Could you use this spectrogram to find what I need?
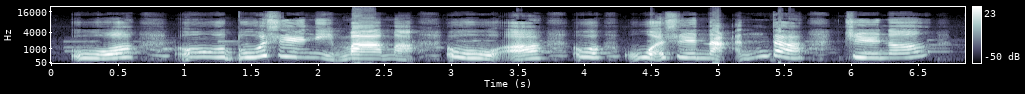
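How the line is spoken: Frightened stammering. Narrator (Chinese): 狐狸吓呆了，结结巴巴地说

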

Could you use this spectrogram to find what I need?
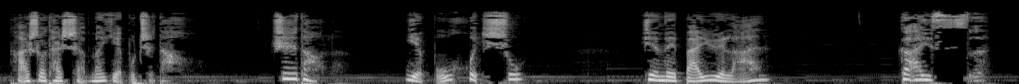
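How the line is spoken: Sighing. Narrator (Chinese): 王妈叹了口气说

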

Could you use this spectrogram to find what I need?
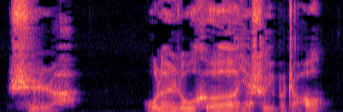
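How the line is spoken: Sighing, gloomy. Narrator (Chinese): 神秀又叹了一口气，郁闷的说

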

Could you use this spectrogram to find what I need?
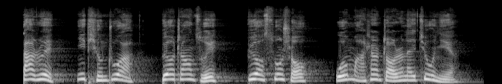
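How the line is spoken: Urgent shouting. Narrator (Chinese): 喊他

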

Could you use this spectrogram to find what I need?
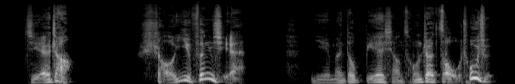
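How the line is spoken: Cold. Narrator (Chinese): 蔡老板也冷冷的说

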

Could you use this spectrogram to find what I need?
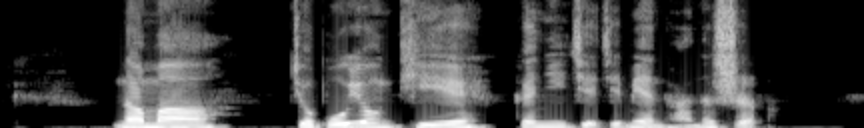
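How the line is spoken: Cold, angry. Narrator (Chinese): 生一郎还是莫名其妙的生气了，冷冷的说

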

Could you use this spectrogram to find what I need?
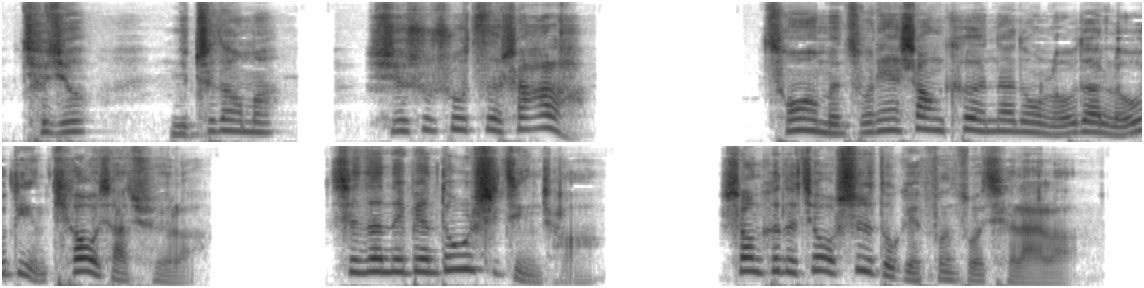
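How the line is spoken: Breathless. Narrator (Chinese): 室友气喘吁吁对他说

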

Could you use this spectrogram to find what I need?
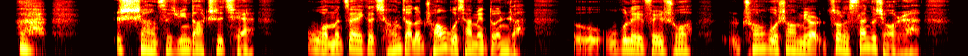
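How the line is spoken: Panting heavily. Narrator (Chinese): 我当时喘着大气，跟风水先生说

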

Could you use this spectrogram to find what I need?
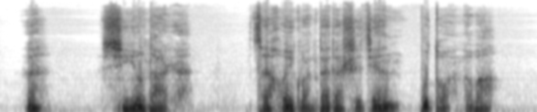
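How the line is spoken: Low, hushed voice. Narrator (Chinese): 压低声音向新右卫门说道

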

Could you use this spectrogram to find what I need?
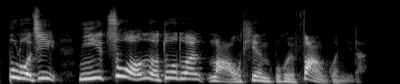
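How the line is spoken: Anxious, loud, denouncing. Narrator (Chinese): 这可急坏了牢笼中的高俊，他大声呼喊高湛的小名，痛斥

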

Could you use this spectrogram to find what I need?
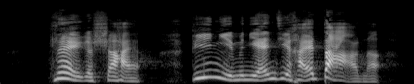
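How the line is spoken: Laughing old lady. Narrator (Chinese): 贾母笑向薛姨妈众人道

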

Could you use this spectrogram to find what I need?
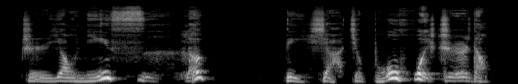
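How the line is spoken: Through gritted teeth. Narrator (Chinese): 公孙启咬牙切齿地说

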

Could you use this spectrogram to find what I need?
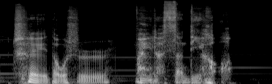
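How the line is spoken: Low, resolute. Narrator (Chinese): 刘阿贝一咬牙，低声说道

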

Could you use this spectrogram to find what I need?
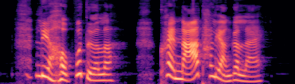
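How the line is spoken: Group laughing. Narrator (Chinese): 众人听了，都笑道

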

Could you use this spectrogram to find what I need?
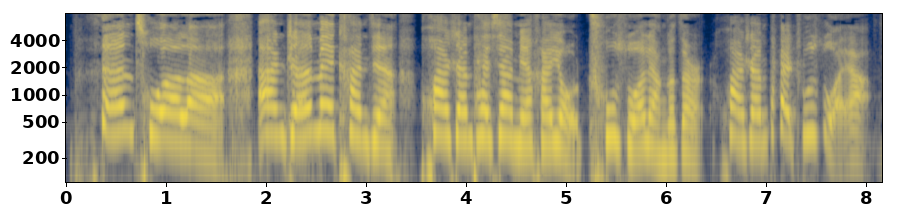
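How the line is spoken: Crying after beating. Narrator (Chinese): 经过了一夜的拷打，哥们儿哭着说

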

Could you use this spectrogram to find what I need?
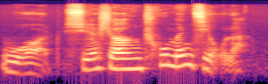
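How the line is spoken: Sighing. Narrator (Chinese): 微素叹道

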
